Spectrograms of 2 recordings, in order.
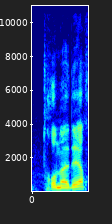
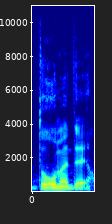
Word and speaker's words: Trauma d'Ère: Tromadaire, ça s'écrit, on rappelle, Traumadere. Voilà, et pas dromadaire, mais Tromadaire. Voilà, donc suivez cette compagnie de près.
